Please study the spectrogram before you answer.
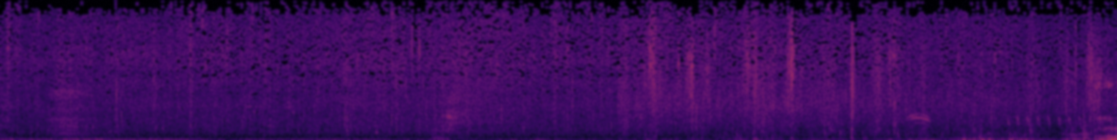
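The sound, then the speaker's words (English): Steady rain falls in a soft, continuous patter of drops on surfaces, faint and even throughout, with a slight swell toward the end. “And the endless rain, of course. I think we might have manufactured some here so you could see it.”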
